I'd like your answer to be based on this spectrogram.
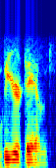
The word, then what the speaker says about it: Leerdam: I misspoke and said Kelvin Leerdam's name wrong. I called him Litera, but it's Leerdam.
